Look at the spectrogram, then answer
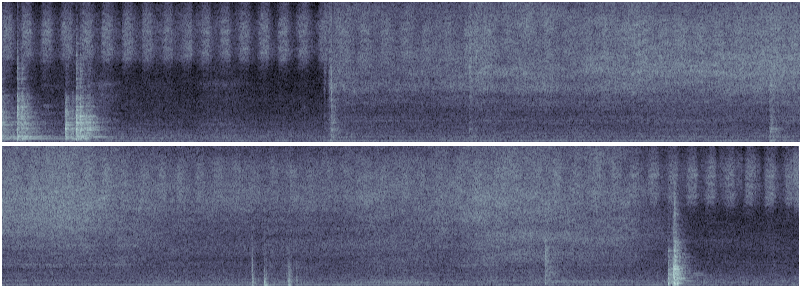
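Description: Seasoned meat laid on a campsite grill gives a long steady sizzling hiss. A few metallic clinks of utensils come at the start and near the end, and there is no talking.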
